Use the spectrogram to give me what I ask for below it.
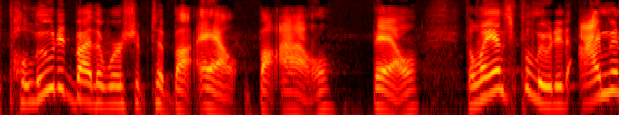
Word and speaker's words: Baal: B-A-A-L, it's pronounced Baal.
